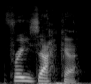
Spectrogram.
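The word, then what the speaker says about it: Friesacher: Montero alers and Patrick freaka freaka freaka that's how you say it we are position three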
